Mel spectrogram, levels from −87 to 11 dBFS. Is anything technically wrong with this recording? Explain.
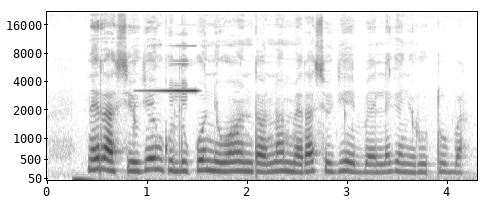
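Yes, there's a loudspeaker feedback squeal from 0.87 to 1.55 s, just before "woontona metasioki". The mic is hearing its own loudspeaker, and at 3.2 kHz the loop gain tops one, so that tone swells over roughly half a second to around 10 dB above the speech.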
